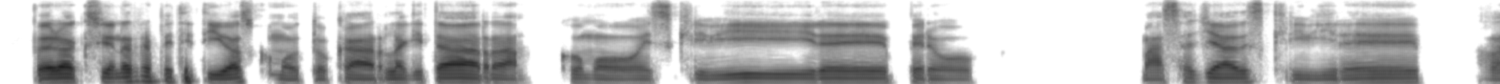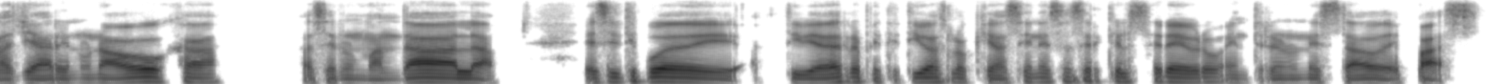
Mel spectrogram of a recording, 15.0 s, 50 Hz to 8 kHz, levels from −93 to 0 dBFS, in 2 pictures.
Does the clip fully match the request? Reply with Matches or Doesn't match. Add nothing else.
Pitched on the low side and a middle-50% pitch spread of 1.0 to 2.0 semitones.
Doesn't match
